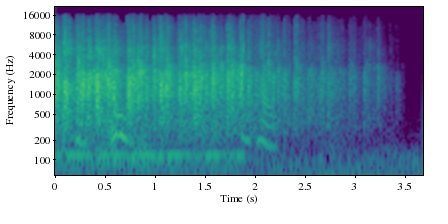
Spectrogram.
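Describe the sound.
A round of applause from an audience for a speaker at the end of a conference discussion, dense and steady clapping that stays loud for a couple of seconds, then thins out and fades away, with a faint voice briefly beneath it.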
